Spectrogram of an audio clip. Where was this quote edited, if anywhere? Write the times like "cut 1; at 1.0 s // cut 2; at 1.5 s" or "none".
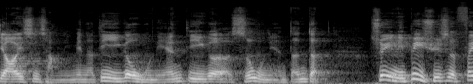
cut 1; at 1.9 s

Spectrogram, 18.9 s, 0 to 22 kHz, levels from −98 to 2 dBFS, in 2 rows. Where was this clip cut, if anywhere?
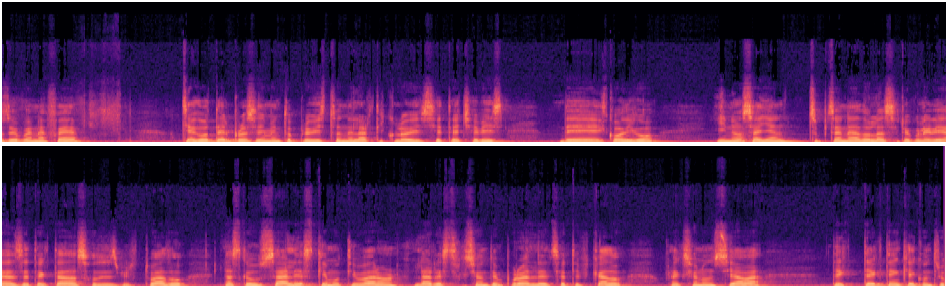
cut 1; at 1.8 s

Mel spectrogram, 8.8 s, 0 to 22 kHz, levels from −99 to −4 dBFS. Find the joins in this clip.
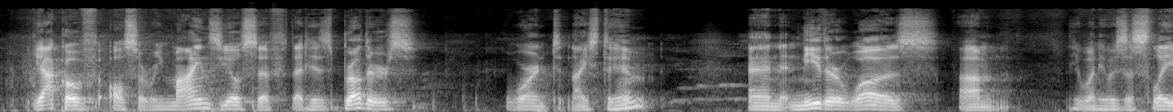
cut 1; at 7.1 s

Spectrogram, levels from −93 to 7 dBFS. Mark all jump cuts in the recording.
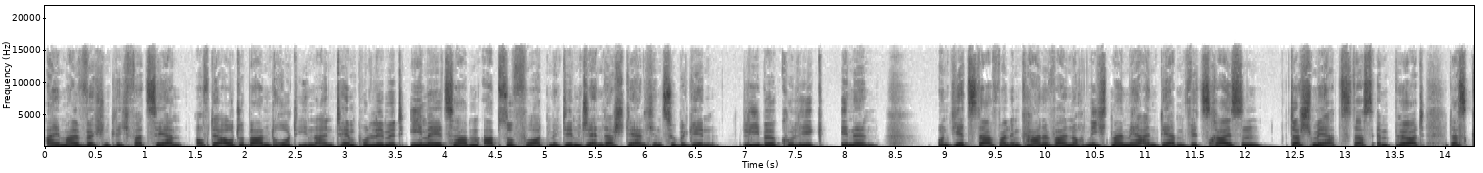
none

